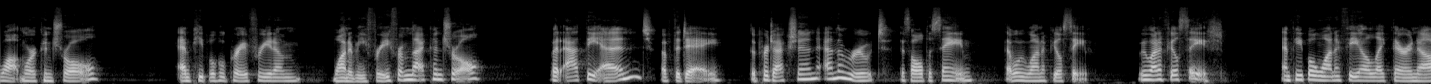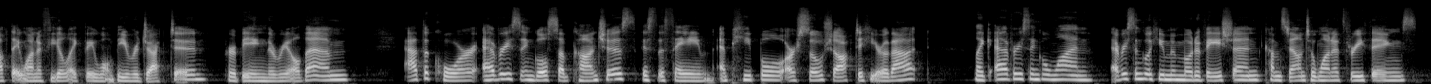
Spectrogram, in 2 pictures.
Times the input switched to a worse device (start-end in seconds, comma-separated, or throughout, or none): none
